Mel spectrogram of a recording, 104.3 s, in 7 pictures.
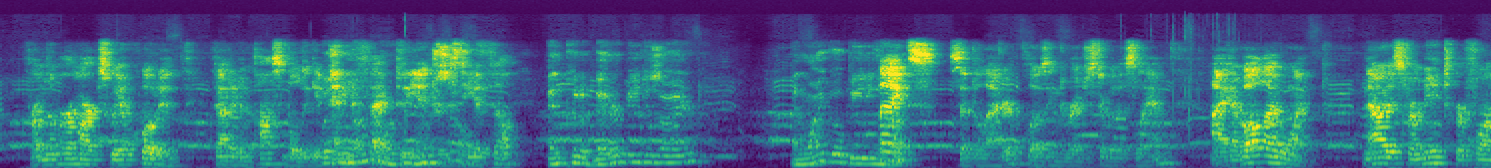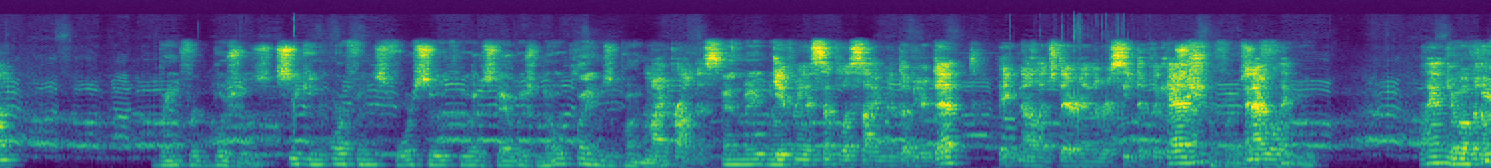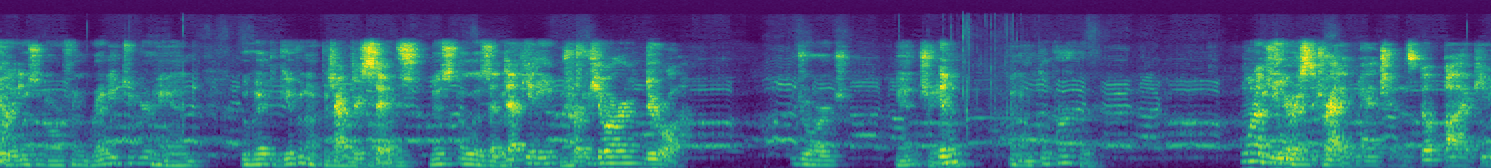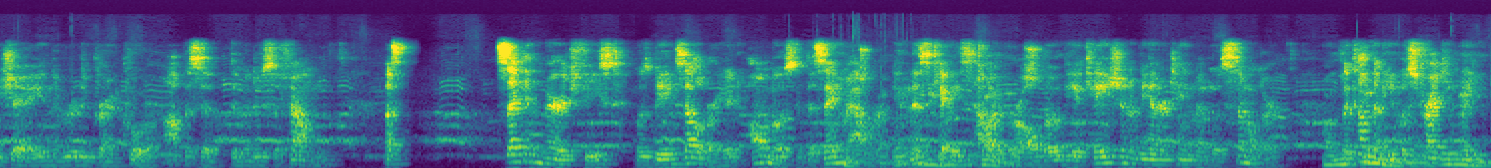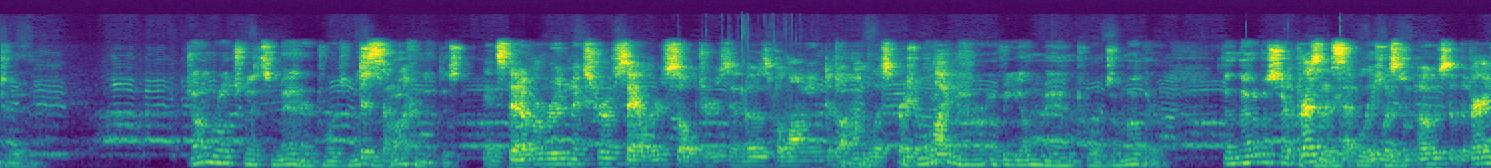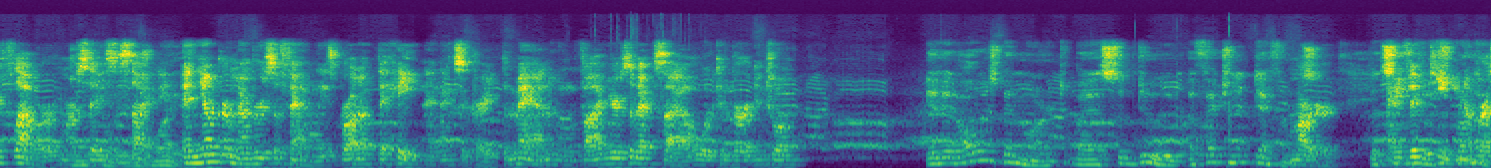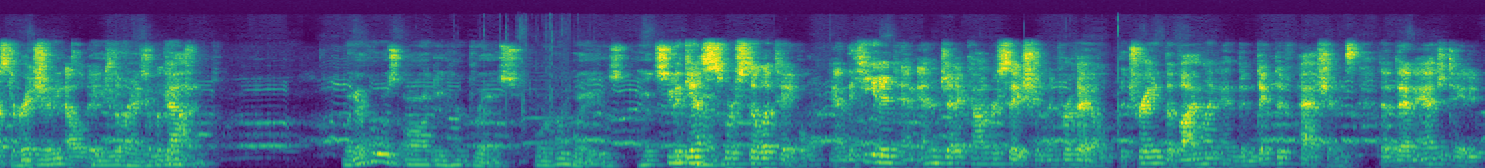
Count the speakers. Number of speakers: two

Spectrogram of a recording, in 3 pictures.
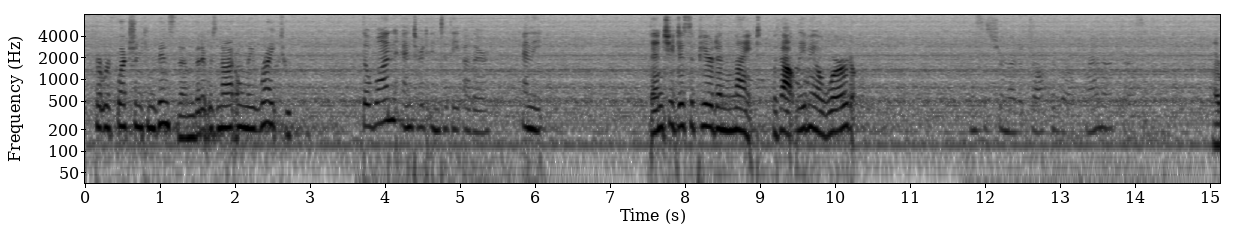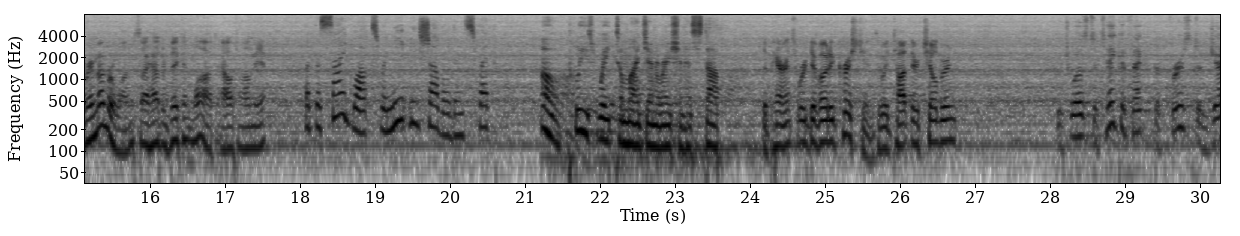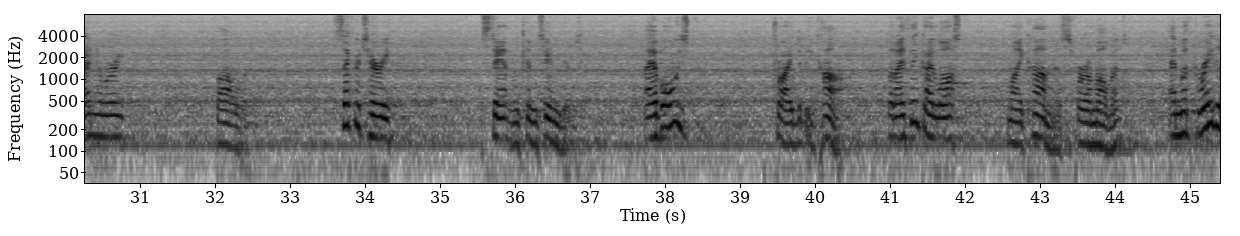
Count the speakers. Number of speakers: nine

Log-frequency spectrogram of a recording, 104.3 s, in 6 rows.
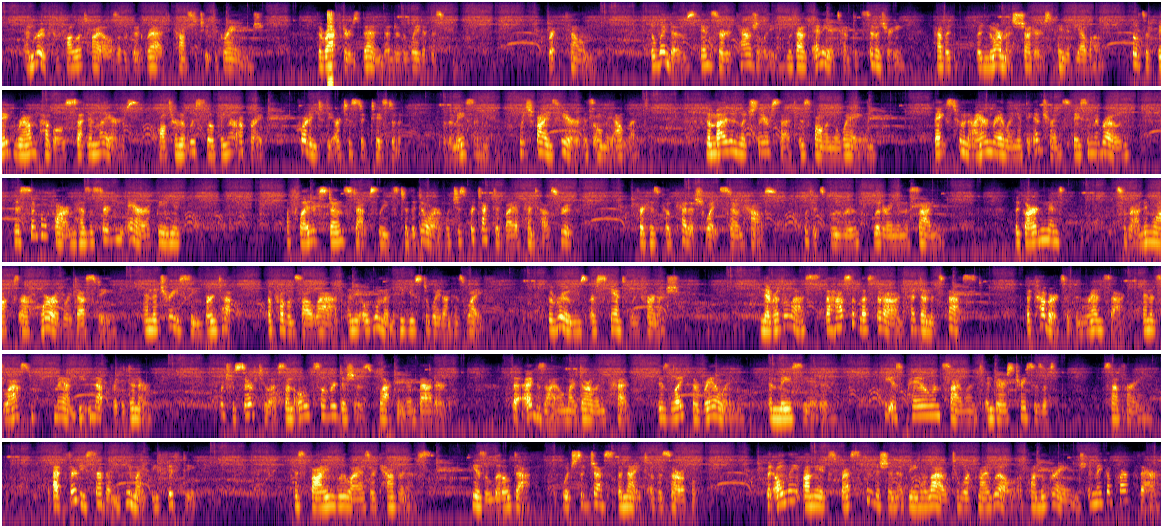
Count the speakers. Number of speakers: one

